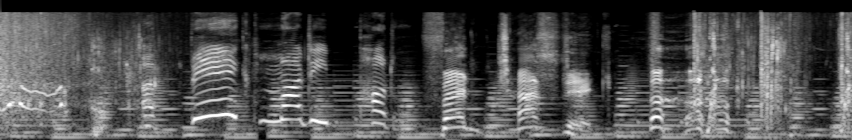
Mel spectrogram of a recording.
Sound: oinks; laughs

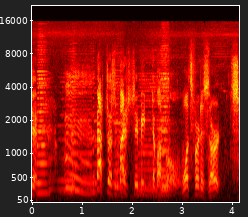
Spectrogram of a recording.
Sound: in bad Italian accent

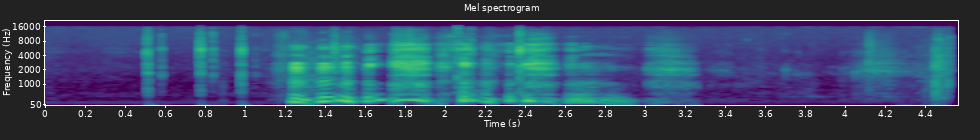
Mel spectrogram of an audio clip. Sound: giggling

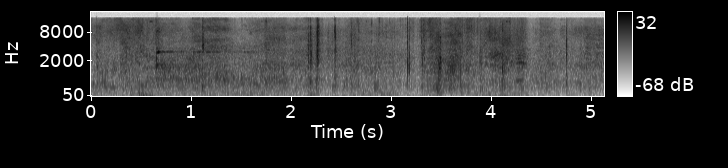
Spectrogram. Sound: skates on ice

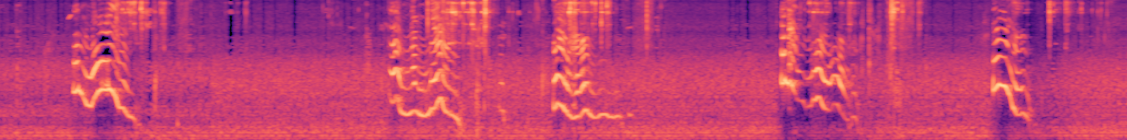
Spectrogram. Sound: whimpers again

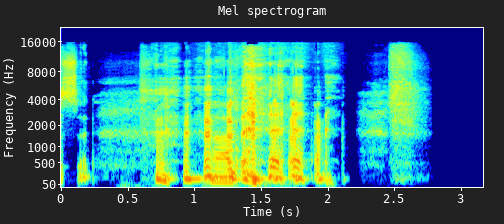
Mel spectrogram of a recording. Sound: laughter

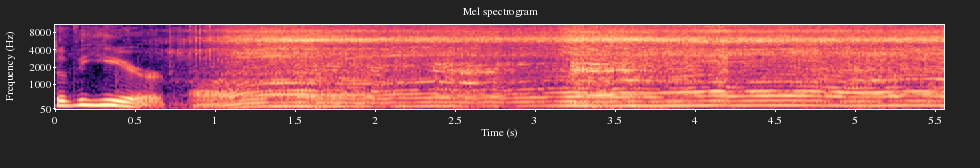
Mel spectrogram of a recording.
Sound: chainsaw buzzing

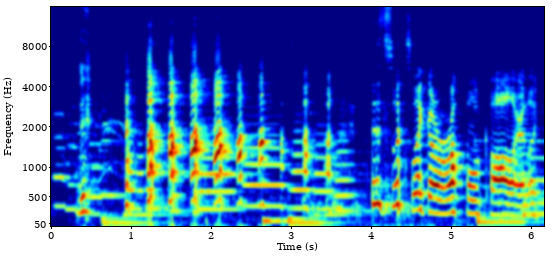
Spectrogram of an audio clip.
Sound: laughs

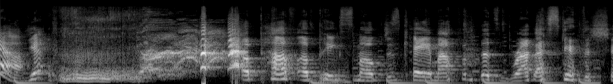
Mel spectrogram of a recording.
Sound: laughs

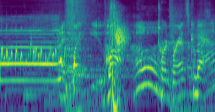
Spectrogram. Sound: gasps

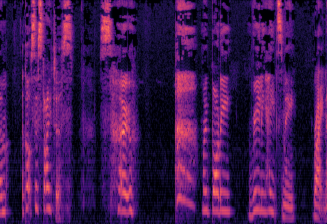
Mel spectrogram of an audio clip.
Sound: sighing

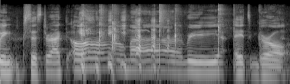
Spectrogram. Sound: clapping rhythmically

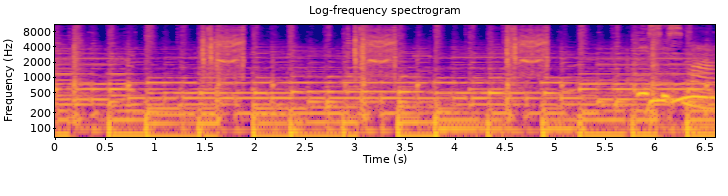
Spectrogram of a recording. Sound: multiple digital shutter clicks

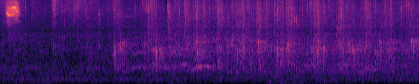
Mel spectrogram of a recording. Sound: applause

